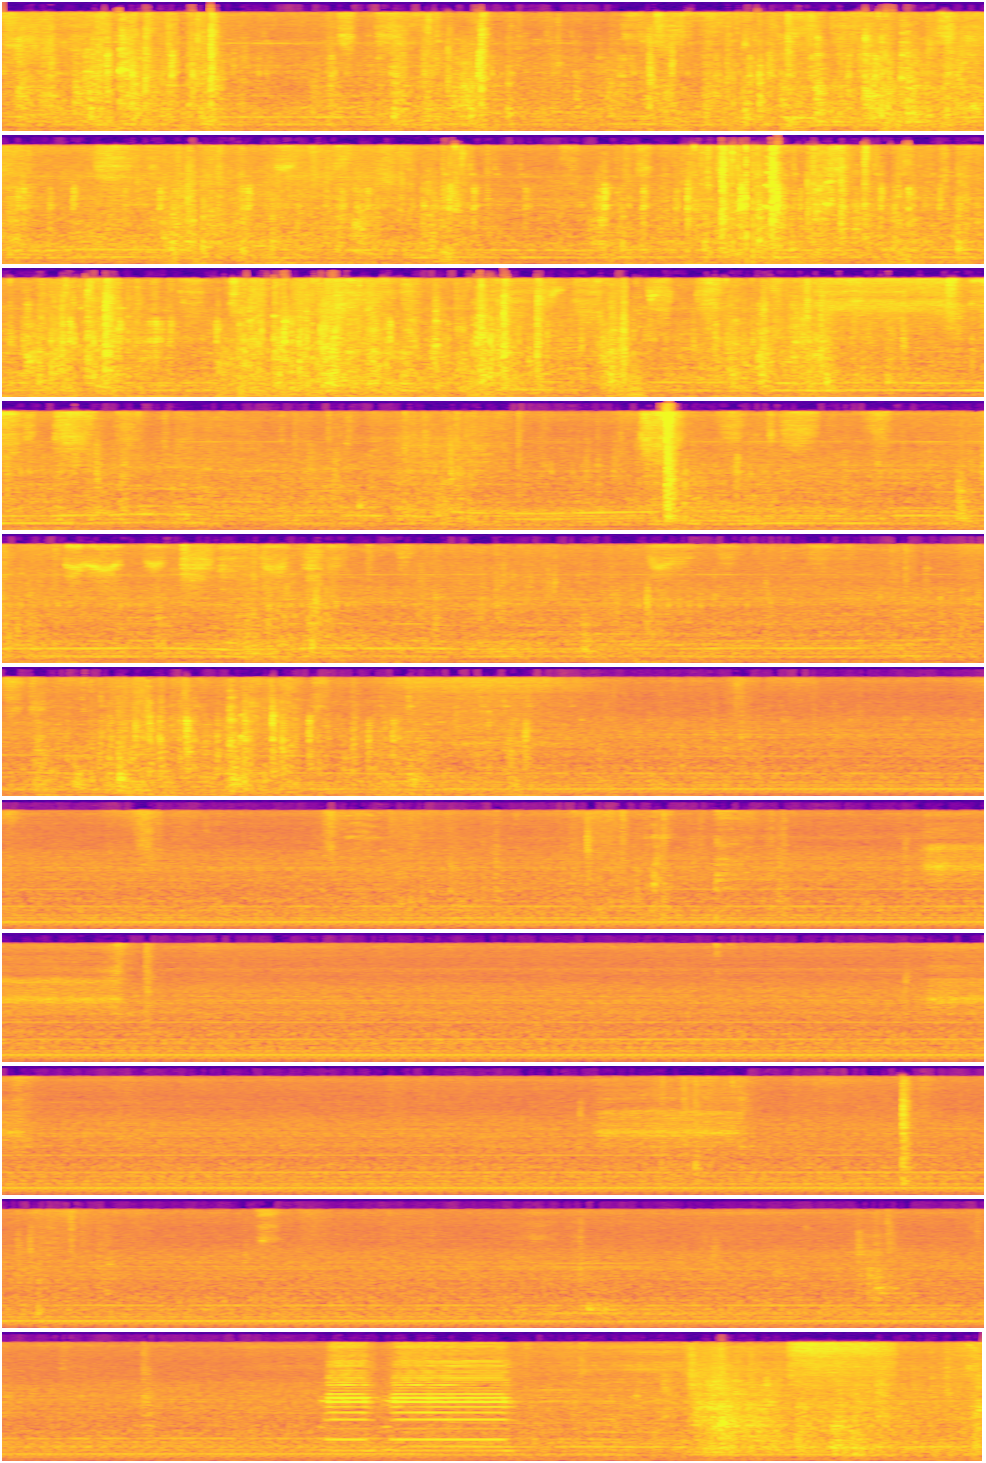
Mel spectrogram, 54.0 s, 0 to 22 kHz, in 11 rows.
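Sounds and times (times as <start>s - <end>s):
clattering: 0.0s - 28.5s, 51.9s - 54.0s
excavator diesel engine running: 0.0s - 54.0s
horn blast: 50.7s - 51.8s.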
